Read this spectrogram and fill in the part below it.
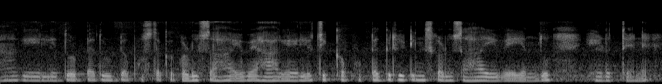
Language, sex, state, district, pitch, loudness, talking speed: Kannada, female, Karnataka, Raichur, 180 Hz, -30 LUFS, 145 wpm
